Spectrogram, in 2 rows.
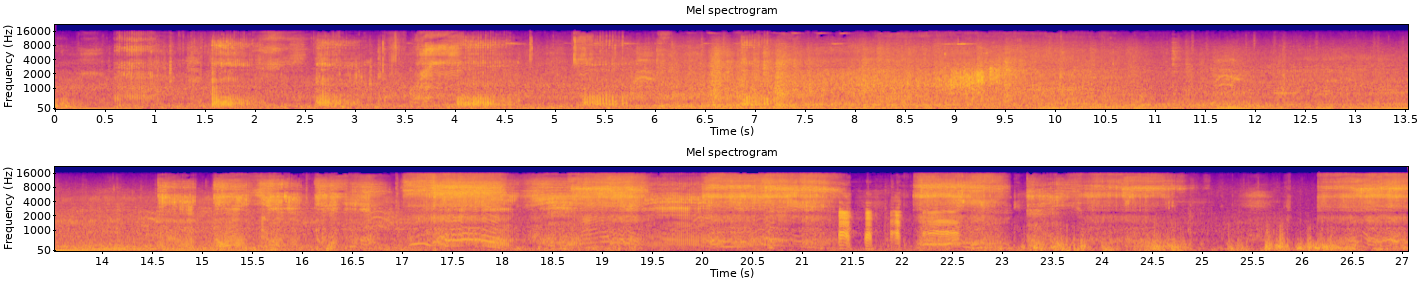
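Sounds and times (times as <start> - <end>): baby blowing raspberries: 0.0 - 7.4, 14.4 - 27.0
baby squealing: 0.6 - 6.0, 14.6 - 23.8.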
